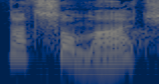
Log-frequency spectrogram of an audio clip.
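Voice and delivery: soft, drawn-out deflating reply; gentle put-down. Acted. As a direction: let him down quietly, slightly amused. God deflating the boast.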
